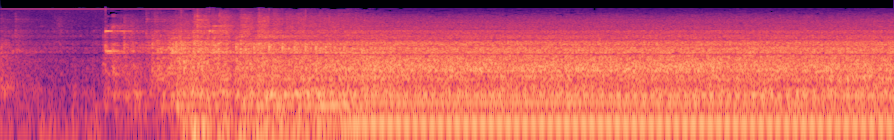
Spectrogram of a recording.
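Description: A lawn mower engine runs with a steady, loud drone.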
